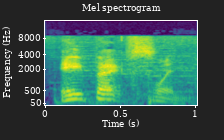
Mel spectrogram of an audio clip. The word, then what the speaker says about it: Aphex Twin: How do you say it? – Aphex Twin. – Okay. – With an A.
